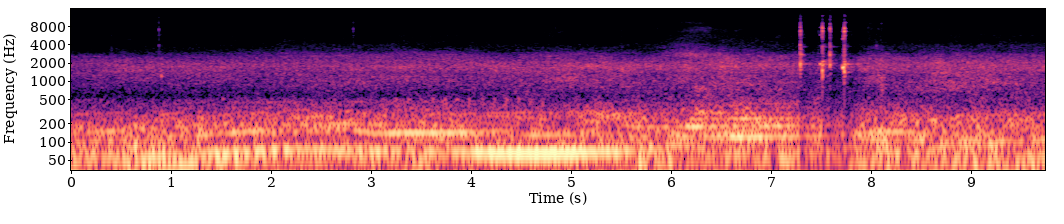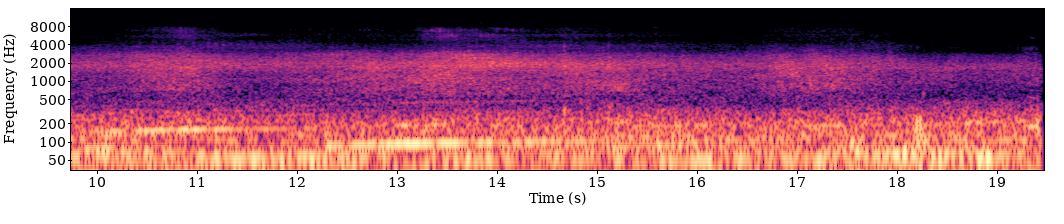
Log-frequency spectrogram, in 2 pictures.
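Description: Road traffic: cars driving past, a low engine hum that swells and fades with tyre noise over it. A brief cluster of sharp clicks comes a little before halfway through.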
